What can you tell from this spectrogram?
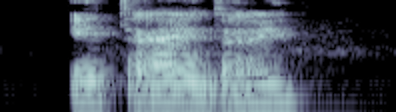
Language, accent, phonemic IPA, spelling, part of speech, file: French, Canada, /e.tʁɛ̃.dʁe/, étreindrez, verb, LL-Q150 (fra)-étreindrez.wav
- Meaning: second-person plural future of étreindre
